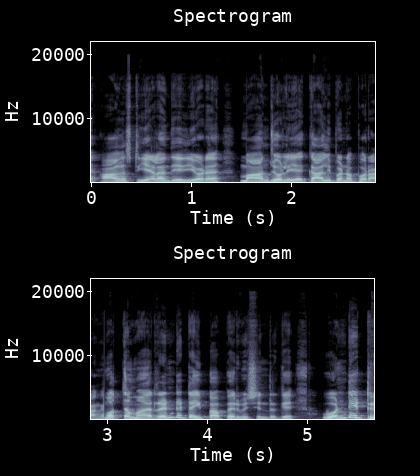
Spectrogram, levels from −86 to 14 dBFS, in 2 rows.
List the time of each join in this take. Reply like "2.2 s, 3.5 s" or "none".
2.9 s

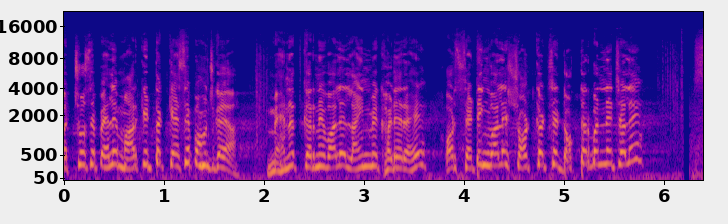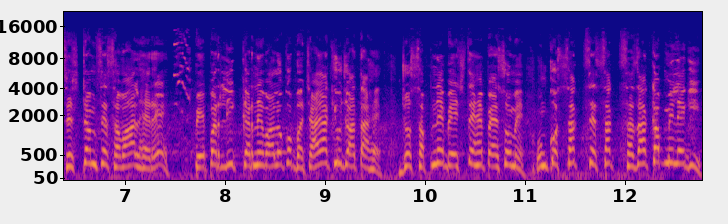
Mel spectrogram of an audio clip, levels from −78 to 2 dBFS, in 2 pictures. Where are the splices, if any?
6.2 s

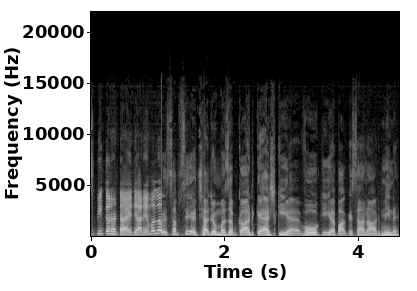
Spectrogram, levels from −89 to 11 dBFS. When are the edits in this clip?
1.1 s

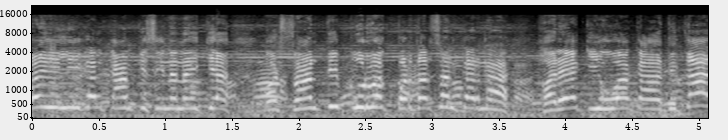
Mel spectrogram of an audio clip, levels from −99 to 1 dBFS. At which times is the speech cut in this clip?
none

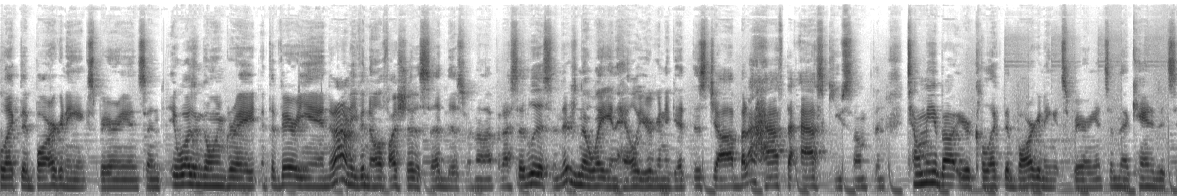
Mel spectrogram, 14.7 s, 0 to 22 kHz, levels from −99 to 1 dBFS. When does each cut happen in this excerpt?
2.1 s

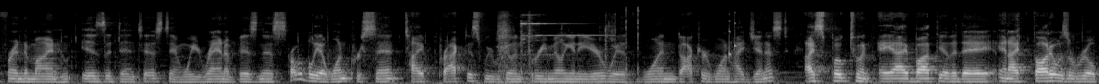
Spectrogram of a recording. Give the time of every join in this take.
2.8 s, 7.9 s, 10.0 s

